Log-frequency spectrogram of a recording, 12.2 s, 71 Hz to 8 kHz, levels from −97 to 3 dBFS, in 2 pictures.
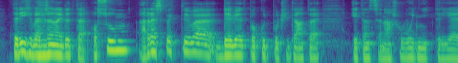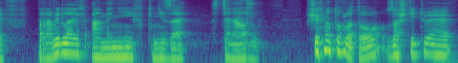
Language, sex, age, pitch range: Czech, male, 40-59, 120-150 Hz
